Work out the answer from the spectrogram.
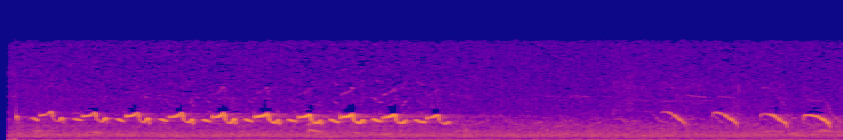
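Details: Woodlark (Lullula arborea) singing in Castricum, the Netherlands: a two-second run of quick, looping, high warbled notes, a short pause, then four slower slurred notes falling in pitch.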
